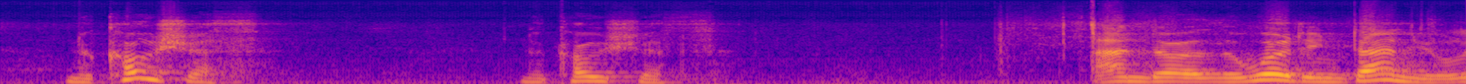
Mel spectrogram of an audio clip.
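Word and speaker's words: נחשת: used which is spelled n-e-h-o-s-h-e-t it looks like niho chat but it's pronounced nicosiath nakoshith and the word in Daniel is slightly different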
